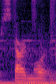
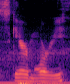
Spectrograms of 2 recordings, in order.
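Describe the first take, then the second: First: The first syllable sounds like scar. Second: The first syllable sounds like scare. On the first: The speaker calls it right. "I definitely think it's Scar" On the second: The speaker calls it wrong. "I remember growing up, I'd call it Scare Mori"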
